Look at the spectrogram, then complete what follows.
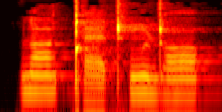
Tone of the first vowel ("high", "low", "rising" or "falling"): high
